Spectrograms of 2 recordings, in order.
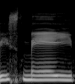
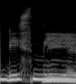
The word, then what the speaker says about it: Disney: Jadi kayak masih nggak tahu yang English dibacanya itu bukan Disney tapi Disney.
